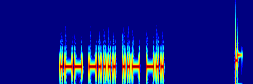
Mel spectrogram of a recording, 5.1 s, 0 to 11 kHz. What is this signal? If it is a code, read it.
Morse code, heard as a keyed tone, about 25 wpm, 700 Hz. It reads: W6UD
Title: USA Call Signs - 4 Characters - 3x Character Spacing - 25wpm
